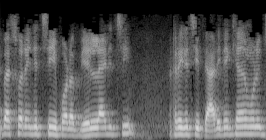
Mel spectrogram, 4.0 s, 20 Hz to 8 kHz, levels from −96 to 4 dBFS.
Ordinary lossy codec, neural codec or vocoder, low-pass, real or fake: MP3, 24 kbps; codec, 24 kHz, 0.9 kbps, WavTokenizer, large speech release; 7.2 kHz; fake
